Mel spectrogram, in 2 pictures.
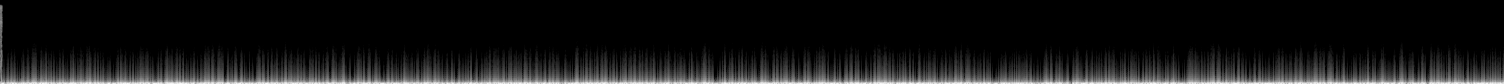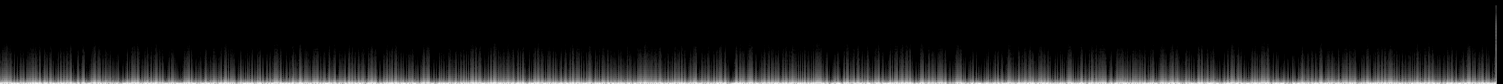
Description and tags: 10 LFNoise1 100Hz
This kind of noise generates linearly interpolated random values at a certain frequency. In this example the frequency is 100Hz.The algorithm for this noise was created two years ago by myself in C++, as an imitation of noise generators in SuperCollider 2.
frequency, interpolation, linear, low, noise, ramp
